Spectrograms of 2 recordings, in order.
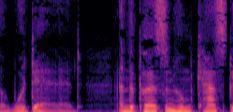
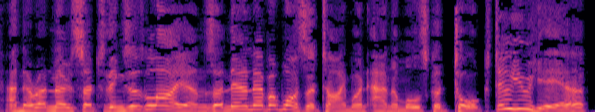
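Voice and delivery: louder, higher kingly outburst; furious; 7 semitones higher, 5 dB louder than usual. Acted. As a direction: tirade boiling over into a shout. King's tirade reaches its peak.

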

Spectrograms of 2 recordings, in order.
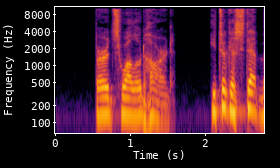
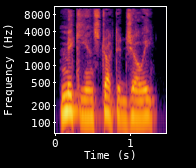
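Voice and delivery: ordinary delivery, nothing marked

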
